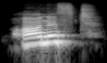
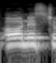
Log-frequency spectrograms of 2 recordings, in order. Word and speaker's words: honest: So H is silent.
